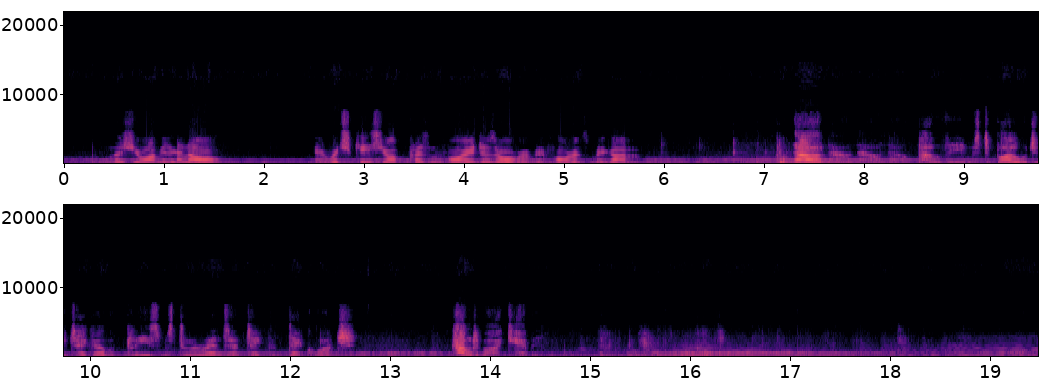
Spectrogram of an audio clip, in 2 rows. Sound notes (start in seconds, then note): 12.8 wind howling; 15.2 soft dramatic music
